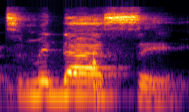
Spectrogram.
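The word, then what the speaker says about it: Medaase: I was saying Medase, and I was asking if I am correct. Oh, Yes, you are correct. And you said it right, Medase.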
